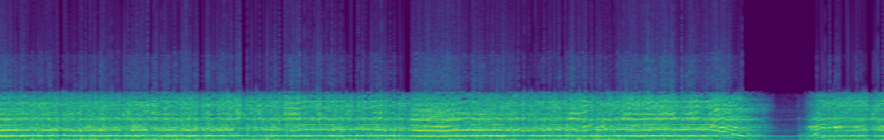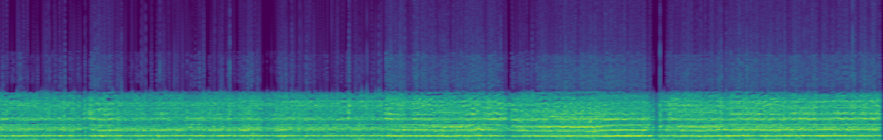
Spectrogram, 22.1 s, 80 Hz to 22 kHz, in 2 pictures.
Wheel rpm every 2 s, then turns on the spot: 230, 230, 230, 230, 150, 160, 230, 230, 220, 220, 230.
none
